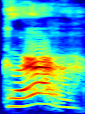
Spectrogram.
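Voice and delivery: a little growl from the throat; dinosaur growl. Pretend. Small boy playing dinosaur, growling.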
